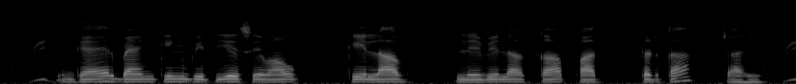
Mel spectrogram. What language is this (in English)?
Magahi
